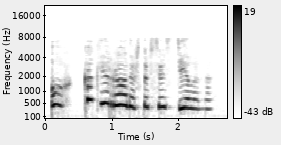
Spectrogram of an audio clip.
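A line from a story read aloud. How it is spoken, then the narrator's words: Joyful exclamation. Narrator (Russian): Элси радостно воскликнула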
